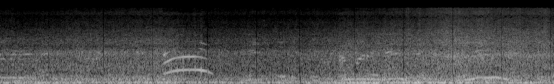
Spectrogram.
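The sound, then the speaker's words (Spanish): A pickup truck ploughs through deep floodwater, producing a loud, steady rush of churning and splashing throughout, with faint voices rising briefly in the background. “Oye, pero mira la cantidad de agua. ¿Es una lancha o una camioneta?”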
